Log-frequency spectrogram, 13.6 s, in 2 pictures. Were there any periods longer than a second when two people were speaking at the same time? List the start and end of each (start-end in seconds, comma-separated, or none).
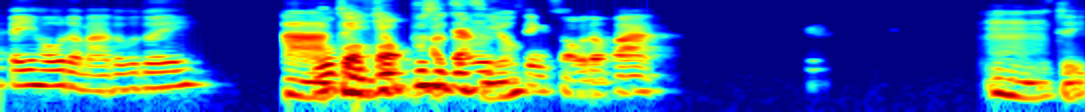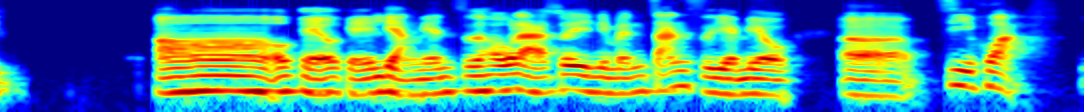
1.9-3.3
